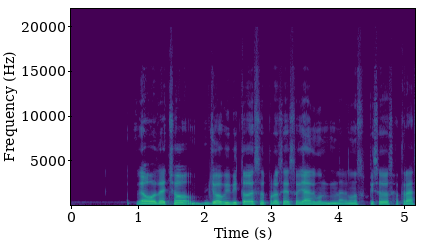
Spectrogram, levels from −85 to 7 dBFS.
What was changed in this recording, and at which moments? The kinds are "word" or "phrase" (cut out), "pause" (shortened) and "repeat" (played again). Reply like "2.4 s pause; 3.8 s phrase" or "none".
none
